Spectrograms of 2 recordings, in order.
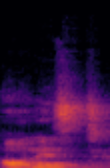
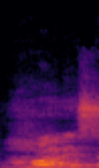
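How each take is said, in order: First: The word begins with a vowel sound. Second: The word begins with an h sound. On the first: The speaker calls it right. "దీని pronunciation ఆ ఆతో ఉంది" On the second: The speaker calls it wrong. "ఇది హానెస్ట్ అనకూడదు"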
